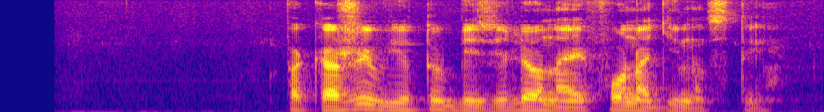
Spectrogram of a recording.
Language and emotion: Russian, neutral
